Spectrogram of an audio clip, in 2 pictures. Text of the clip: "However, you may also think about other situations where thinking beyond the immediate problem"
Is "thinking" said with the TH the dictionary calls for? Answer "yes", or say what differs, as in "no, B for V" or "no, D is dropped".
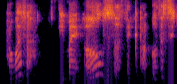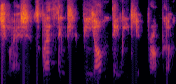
yes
